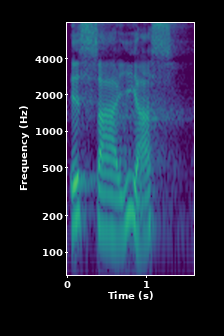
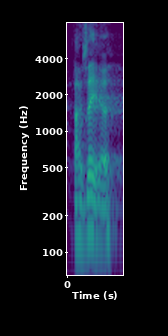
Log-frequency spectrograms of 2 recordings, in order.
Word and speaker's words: Isaias: And the Monday night that we were there, Hurricane, see if I can get the pronunciation right, Isaias came. I kept calling it Isaiah because that's what it looks like.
